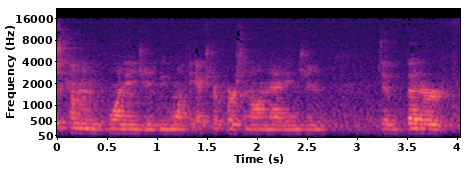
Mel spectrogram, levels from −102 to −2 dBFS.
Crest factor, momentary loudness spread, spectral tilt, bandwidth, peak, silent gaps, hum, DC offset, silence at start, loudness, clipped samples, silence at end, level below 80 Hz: 18 dB; 13 LU; -3 dB/octave; 16 kHz; -16 dBFS; none; none; under 0.1%; 0 s; -35 LUFS; under 0.1%; 0 s; under -90 dBFS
